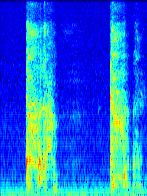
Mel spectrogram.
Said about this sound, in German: Entschuldigung an alle, falls die Huster laut sein sollten. Ich bin wirklich, ich komme seit vier Wochen auf keinen grünen Nenner mit der Erkältung.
